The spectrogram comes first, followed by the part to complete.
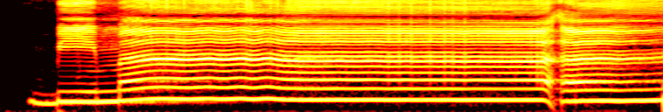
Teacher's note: mim yang fathah boleh kita panjangkan 4 atau 5 harokat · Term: mad jaiz munfasil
